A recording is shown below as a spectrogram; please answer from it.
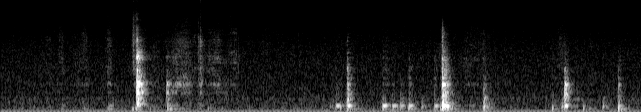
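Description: Faint sounds of a freshly sharpened chef's knife cutting through a red apple on a bamboo cutting board: one crunch about two seconds in as the blade goes through, then several light knocks and taps on the board in the second half.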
